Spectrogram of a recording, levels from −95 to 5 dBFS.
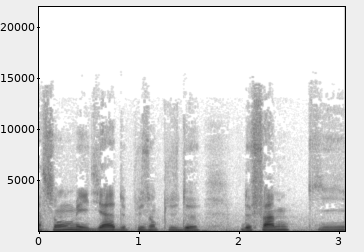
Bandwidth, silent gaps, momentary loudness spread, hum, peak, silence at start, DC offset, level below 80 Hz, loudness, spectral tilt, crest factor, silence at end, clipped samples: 14.5 kHz; none; 10 LU; none; -6 dBFS; 0 s; under 0.1%; -44 dBFS; -24 LUFS; -7 dB/octave; 18 dB; 0 s; under 0.1%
